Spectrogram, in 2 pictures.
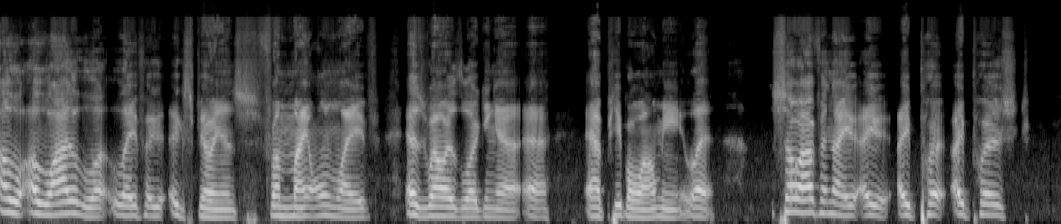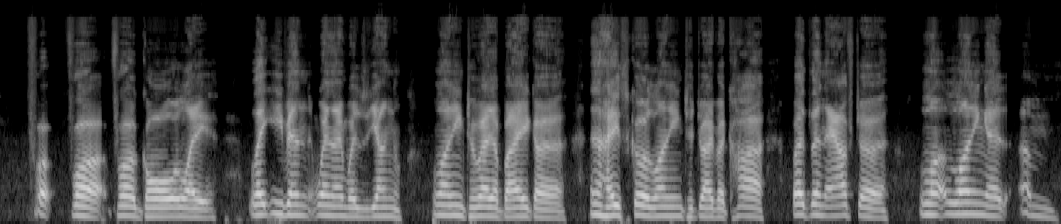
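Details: Man's real, lifelong speech impediment with coordination differences, self-described; speech impediment with disfluencies.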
